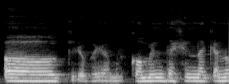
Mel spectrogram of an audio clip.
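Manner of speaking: low, subdued mock complaint; mock hurt. Teacher reads a student's ignored-comment complaint, mildly mock-sad. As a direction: read it out low, lightly playing hurt. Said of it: "কষ্টের emoji".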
